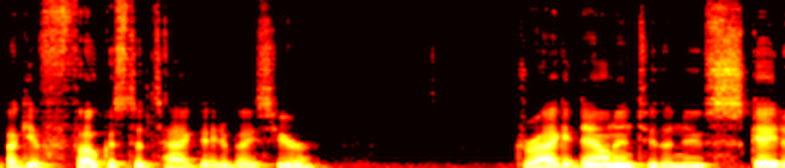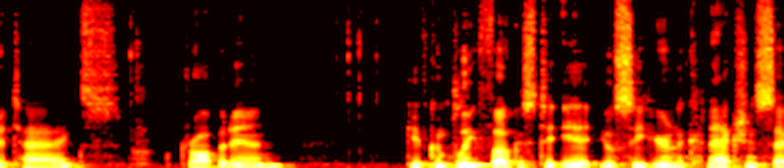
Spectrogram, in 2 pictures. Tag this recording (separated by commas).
Speech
